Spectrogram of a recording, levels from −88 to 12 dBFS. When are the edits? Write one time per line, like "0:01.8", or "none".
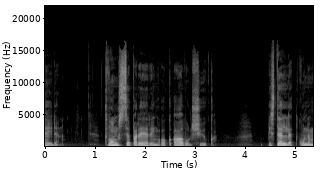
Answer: none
